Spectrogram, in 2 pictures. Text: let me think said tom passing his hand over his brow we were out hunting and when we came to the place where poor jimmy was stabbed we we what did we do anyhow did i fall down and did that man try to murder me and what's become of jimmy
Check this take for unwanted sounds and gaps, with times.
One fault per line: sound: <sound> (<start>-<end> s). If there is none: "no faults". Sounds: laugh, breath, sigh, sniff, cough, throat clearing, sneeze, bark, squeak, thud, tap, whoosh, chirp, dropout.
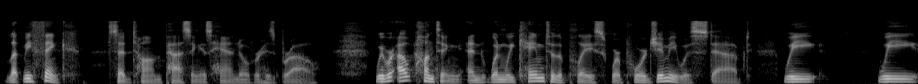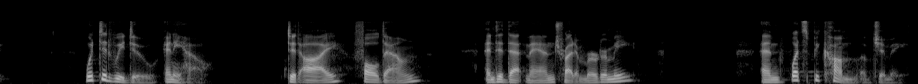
no faults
